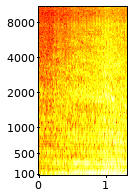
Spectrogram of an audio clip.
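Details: Motorcycle after repair of compression loss on pulling away: the engine note builds smoothly as it pulls away, a steady low thrum with no popping or misfire, now much better.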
